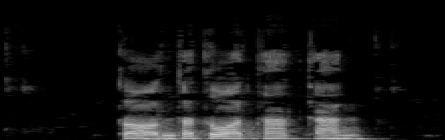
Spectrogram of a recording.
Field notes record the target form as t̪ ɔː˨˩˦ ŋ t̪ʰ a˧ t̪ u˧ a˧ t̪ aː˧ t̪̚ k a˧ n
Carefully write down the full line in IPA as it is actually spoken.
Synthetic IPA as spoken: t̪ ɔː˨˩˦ n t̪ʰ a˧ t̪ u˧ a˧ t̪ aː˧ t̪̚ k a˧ n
